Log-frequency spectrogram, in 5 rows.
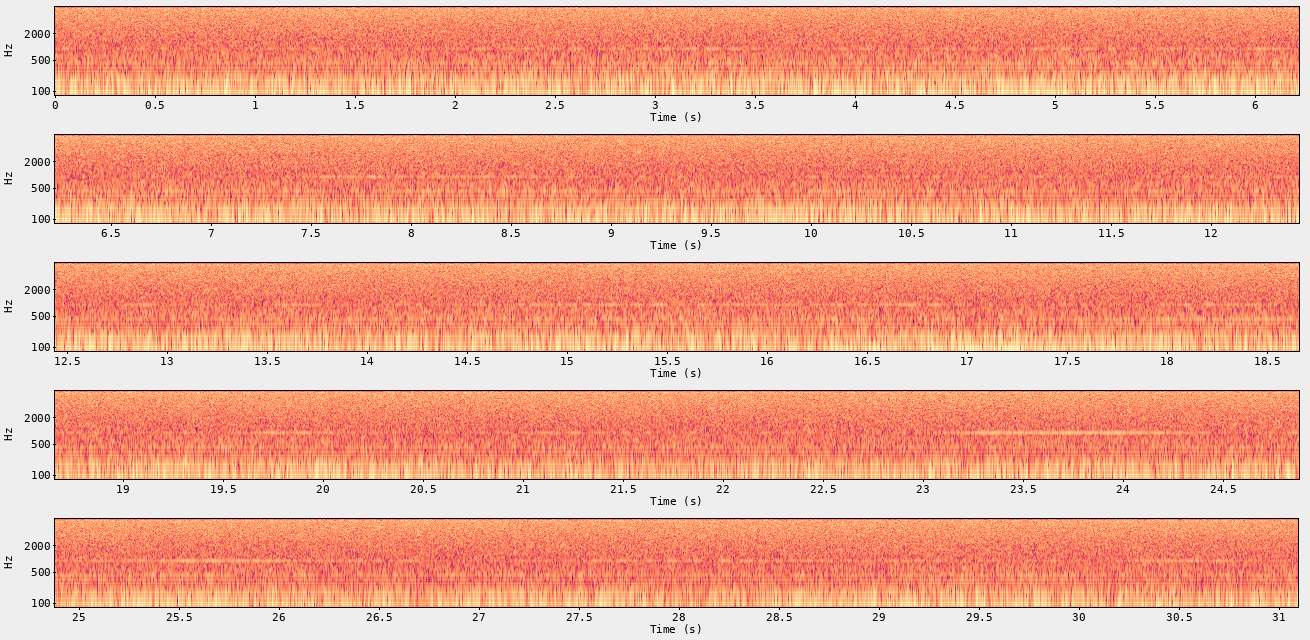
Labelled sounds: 23.2	23.5	vessel noise, 0.86 to 0.96 kHz

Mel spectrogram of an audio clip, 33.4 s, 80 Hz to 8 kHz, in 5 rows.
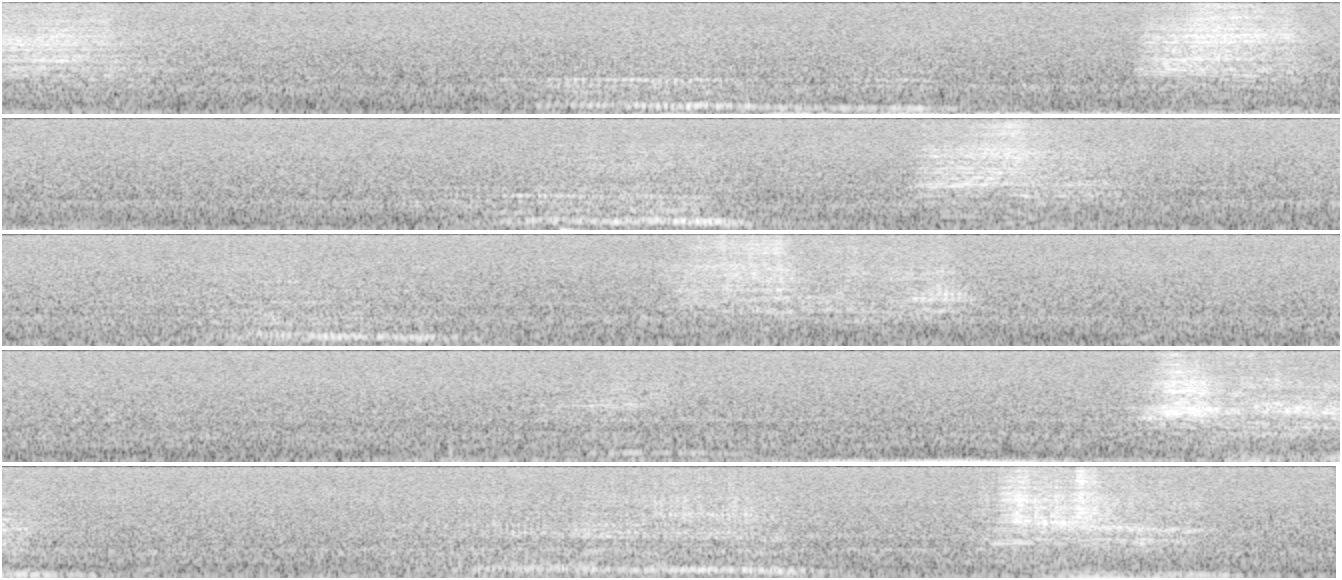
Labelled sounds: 3.1	3.4	humpback whale, 0.80 to 0.99 kHz
5.7	6.1	humpback whale, 1.2 to 2.0 kHz
11.2	11.6	humpback whale, 1.2 to 1.5 kHz
17.9	18.2	humpback whale, 1.6 to 1.8 kHz
22.8	23.1	humpback whale, 1.9 to 2.0 kHz
25.8	26.2	humpback whale, 1.2 to 1.9 kHz
30.1	30.4	humpback whale, 2.2 to 2.5 kHz
31.7	32.5	humpback whale, 0.80 to 2.0 kHz

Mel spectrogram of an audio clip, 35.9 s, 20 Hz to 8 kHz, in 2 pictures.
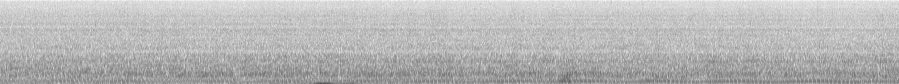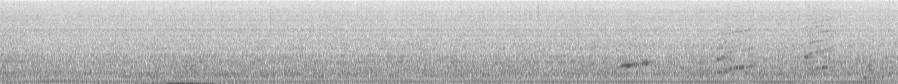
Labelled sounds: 32.5	33.1	humpback whale, 1.2 to 2.6 kHz
34.2	34.6	humpback whale, 1.6 to 2.6 kHz

